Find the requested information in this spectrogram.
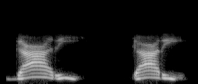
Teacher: a sílaba tônica é ri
